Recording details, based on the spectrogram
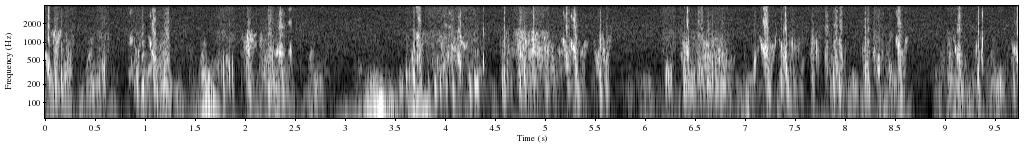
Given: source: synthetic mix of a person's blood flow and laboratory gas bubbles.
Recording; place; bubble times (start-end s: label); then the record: Doppler ultrasound of blood flow; precordium
0.00-0.30 s: bubbles
0.51-0.64 s: bubbles
0.82-1.28 s: bubbles
1.70-1.90 s: bubbles
1.96-2.48 s: bubbles
3.52-4.42 s: bubbles
4.54-5.44 s: bubbles
5.47-5.67 s: bubbles
6.17-6.30 s: bubbles
6.33-6.90 s: bubbles
7.05-7.60 s: bubbles
7.64-8.01 s: bubbles
8.17-8.38 s: bubbles
8.42-8.63 s: bubbles
9.01-9.23 s: bubbles
9.27-9.40 s: bubbles
9.64-9.74 s: bubbles
From the record:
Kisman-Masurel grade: 342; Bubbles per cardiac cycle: rolling drumbeat, 9 or more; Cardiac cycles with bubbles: 100%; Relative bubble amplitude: moderate (0.250 to 0.450); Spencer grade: 3 (all of the cardiac periods contain showers or single bubble signals, but not dominating or overriding the cardiac motion signals); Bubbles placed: only in the low amplitude regions of the cardiac cycle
